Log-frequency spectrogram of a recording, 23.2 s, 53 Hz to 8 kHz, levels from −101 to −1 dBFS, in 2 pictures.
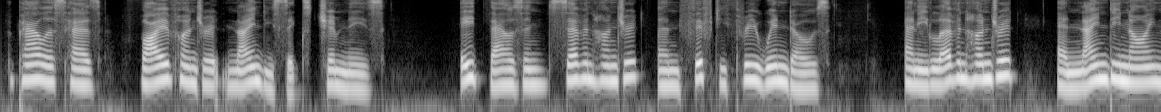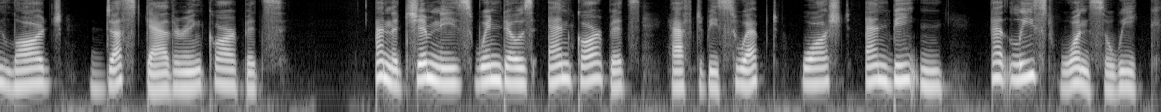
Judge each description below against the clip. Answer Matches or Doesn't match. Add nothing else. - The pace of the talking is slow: Matches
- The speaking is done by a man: Doesn't match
